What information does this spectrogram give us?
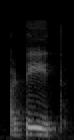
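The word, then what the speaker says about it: पठेत्: Patet. Patet. Tha Mahaprana.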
